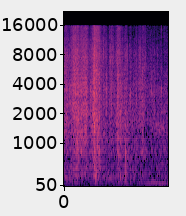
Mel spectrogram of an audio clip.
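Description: Black wrapping crinkling in an uneven run of rustles as it is pulled by hand off a tightly wrapped skein of yarn.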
